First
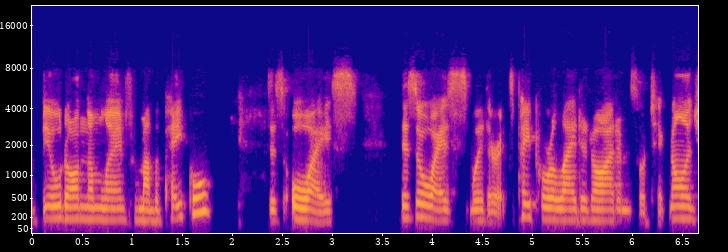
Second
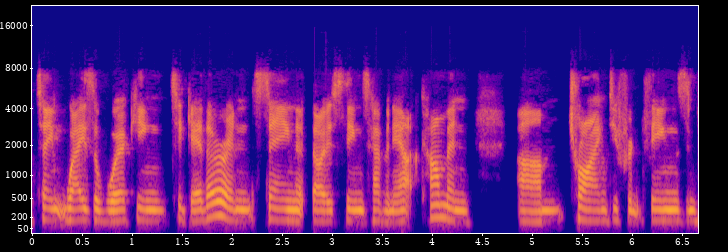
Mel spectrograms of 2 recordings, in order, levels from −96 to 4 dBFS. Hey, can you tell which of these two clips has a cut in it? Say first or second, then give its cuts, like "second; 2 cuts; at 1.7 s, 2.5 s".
first; 2 cuts; at 2.4 s, 4.4 s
